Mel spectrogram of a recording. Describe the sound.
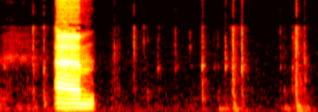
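Computer keyboard typing in scattered, irregular bursts of clicks as a person searches something up, following a brief loud voiced sound near the start; the keystrokes are sparse rather than a steady stream.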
